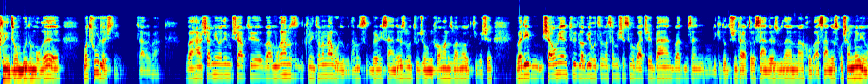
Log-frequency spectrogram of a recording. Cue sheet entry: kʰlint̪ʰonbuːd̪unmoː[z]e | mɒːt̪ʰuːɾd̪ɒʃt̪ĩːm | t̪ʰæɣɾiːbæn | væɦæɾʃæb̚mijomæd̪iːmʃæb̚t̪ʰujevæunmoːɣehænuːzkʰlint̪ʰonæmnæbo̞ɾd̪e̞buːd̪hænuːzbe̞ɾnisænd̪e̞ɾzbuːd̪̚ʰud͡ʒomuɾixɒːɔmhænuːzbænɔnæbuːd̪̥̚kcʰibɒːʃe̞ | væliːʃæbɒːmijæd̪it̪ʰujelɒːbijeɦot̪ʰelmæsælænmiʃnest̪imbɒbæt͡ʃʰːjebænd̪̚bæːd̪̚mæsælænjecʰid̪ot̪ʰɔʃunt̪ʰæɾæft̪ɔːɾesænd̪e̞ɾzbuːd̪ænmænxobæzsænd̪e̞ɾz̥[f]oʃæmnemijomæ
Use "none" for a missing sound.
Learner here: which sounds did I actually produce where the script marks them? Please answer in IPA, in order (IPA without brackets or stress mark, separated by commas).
ɣ, x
